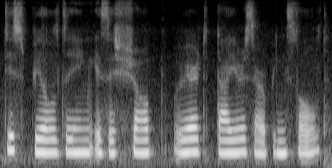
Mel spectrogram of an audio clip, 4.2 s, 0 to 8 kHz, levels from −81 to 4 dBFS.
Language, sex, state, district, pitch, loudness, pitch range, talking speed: English, female, Nagaland, Kohima, 190 Hz, -14 LUFS, 180-195 Hz, 145 wpm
